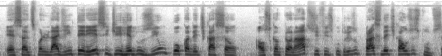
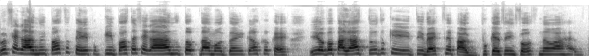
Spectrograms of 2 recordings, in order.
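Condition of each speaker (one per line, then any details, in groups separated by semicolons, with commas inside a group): No condition
Cerebral palsy; from birth, lack of oxygen, non-progressive, motor only, wheelchair user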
